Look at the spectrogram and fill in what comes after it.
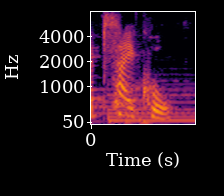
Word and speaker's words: Psycho: já assistiram, mas tem uma série, tem um filme na Netflix que se chama, eu acho que é Psycho, ou tem outro nome que eu, é, é eu não sei se é assim que se pronuncia. – Sim, é.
